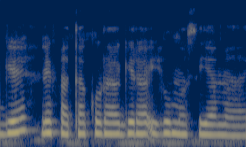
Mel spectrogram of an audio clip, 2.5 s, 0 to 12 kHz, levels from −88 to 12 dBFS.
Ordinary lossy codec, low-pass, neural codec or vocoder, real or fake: Opus, 32 kbps; 7.2 kHz; codec, 16 kHz, 16 kbps, FreqCodec, smaller model; fake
